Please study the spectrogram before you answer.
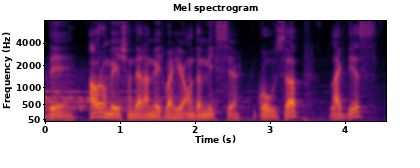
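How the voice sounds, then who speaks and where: Low-voiced man explaining over beats. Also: moderate pace. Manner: plain step-by-step explaining, non-native grammar. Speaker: music producer teaching beatmaking. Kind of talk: casual screen-recorded tutorial. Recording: beat music playing behind the voice.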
